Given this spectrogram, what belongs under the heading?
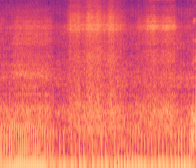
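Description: A motorcycle ridden on an off-road trail toward Mel Khum in Chittagong, Bangladesh, its engine loud and close with a steady throbbing idle that rises into rhythmic revving surges as the bike works over rough ground.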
